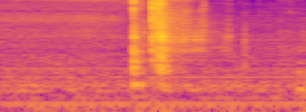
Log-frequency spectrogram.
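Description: Small louvered vent covers being handled: a light click about a second in, then a short clatter, over quiet room tone.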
